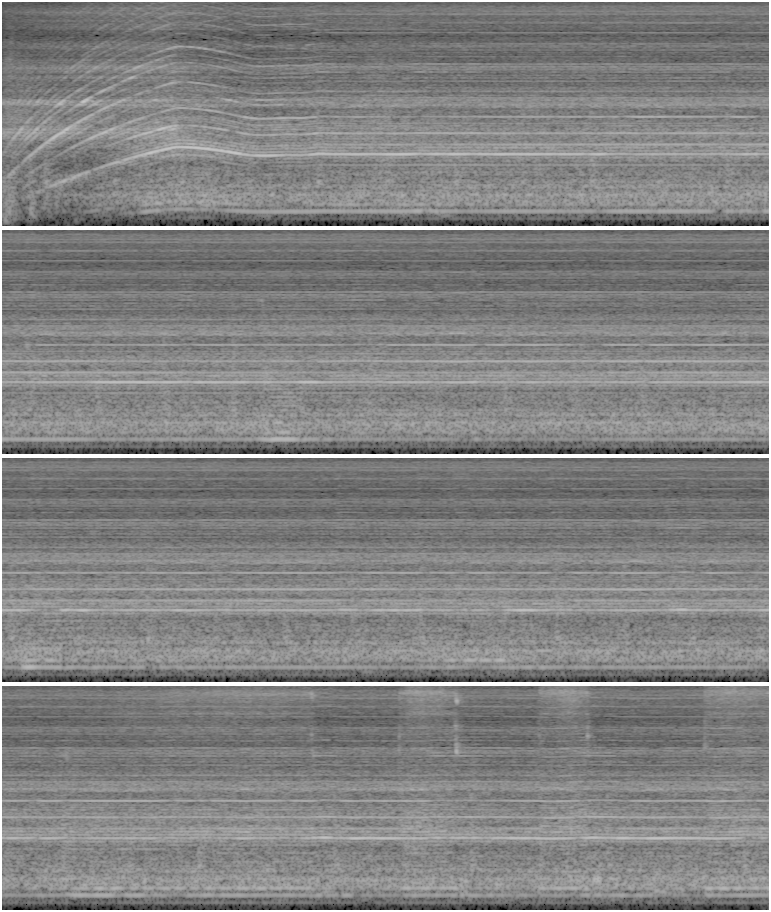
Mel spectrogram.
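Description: Small milling machine's spindle motor spinning up, its whine rising in pitch over the first two seconds or so, then running steadily at speed while a spot drill is fed into an aluminium model-engine crankcase.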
